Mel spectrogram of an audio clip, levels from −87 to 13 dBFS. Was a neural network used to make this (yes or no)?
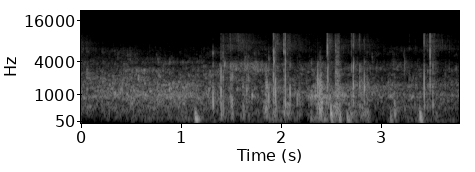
no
